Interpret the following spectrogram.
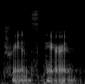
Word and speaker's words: transparent: So transparent has 3 syllables. That first syllable is tran, tran. So notice that the TR letters are combining as tr, tr. It's as if it were spelled CHR, not TR, because of assimilation.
